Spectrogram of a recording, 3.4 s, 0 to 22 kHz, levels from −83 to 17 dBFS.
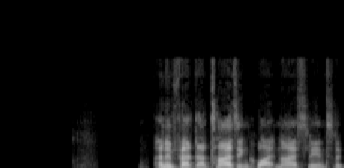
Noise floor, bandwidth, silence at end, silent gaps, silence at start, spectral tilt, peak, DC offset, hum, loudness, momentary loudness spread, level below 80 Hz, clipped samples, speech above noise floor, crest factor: under -90 dBFS; 14.5 kHz; 0 s; none; 1.55 s; -4.5 dB/octave; -2 dBFS; under 0.1%; none; -19 LUFS; 8 LU; -66 dBFS; under 0.1%; over 71 dB; 20 dB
